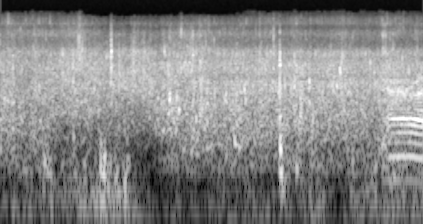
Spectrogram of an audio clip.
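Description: River current rushing and lapping against a moving canoe's hull, with a few brief paddle strokes splashing in the water.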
